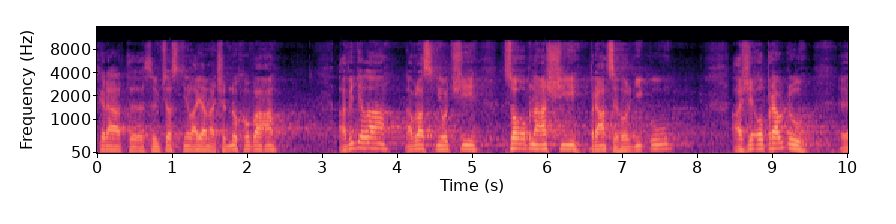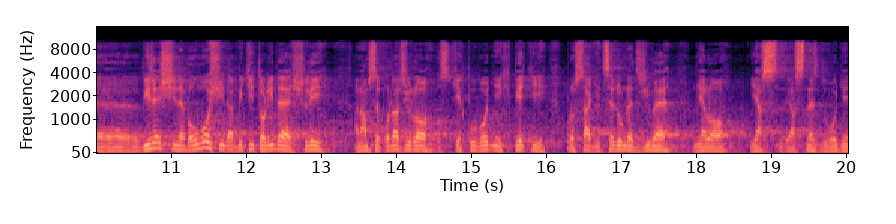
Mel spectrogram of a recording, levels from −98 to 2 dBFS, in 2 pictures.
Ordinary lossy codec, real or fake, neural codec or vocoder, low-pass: AAC, 48 kbps; fake; vocoder, 22.05 kHz, 80 mel bands, Vocos; 9.9 kHz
